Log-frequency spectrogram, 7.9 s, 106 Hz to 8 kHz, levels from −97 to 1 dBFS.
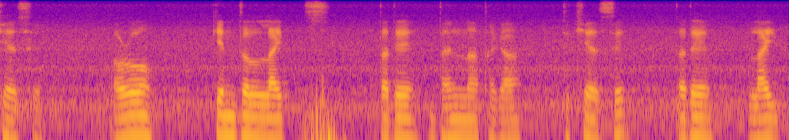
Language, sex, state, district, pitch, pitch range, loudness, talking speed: Nagamese, male, Nagaland, Dimapur, 105 Hz, 100-105 Hz, -20 LUFS, 90 wpm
